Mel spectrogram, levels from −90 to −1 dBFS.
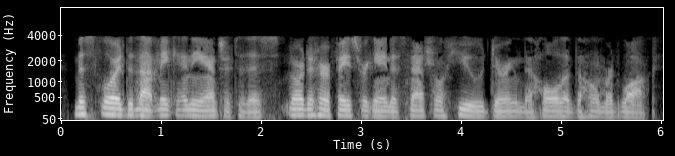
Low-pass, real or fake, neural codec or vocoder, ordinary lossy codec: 7.2 kHz; real; none; AAC, 16 kbps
